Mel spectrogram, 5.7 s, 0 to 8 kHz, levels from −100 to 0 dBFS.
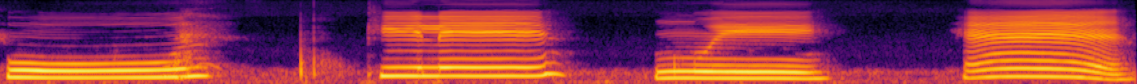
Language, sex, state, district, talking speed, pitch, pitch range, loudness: Hindi, female, Punjab, Fazilka, 40 wpm, 260 Hz, 230-305 Hz, -11 LUFS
